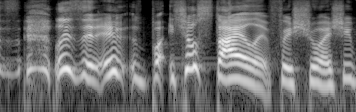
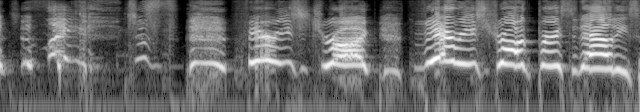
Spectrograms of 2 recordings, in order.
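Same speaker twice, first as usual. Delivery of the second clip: high, loud and drawn out; real high-pitched hilarity; helpless amusement; 13 semitones higher, 7 dB louder, slower than usual. Real, not acted. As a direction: squeal it out, cracking up. Cracking up while describing the aunts.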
